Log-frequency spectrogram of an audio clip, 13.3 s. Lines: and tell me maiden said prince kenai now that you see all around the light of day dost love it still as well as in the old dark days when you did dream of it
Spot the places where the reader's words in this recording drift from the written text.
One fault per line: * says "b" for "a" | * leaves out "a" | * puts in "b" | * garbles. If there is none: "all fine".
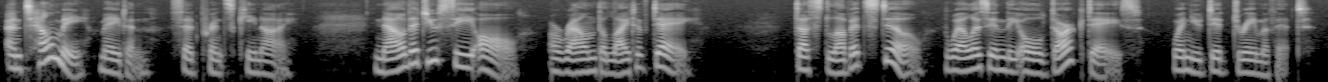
* leaves out "as"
